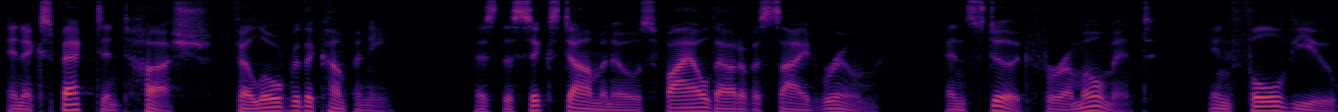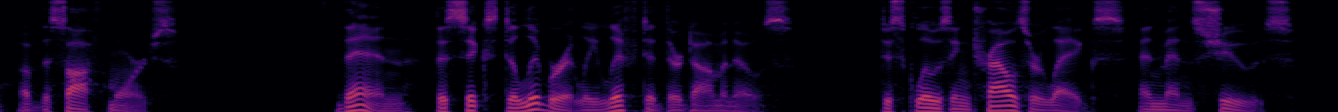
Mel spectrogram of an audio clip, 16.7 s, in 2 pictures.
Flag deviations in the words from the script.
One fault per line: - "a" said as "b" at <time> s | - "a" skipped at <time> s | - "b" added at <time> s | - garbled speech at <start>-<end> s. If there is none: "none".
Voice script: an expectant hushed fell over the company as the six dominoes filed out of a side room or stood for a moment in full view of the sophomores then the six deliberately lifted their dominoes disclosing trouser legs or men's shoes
- "hushed" said as "hush" at 0.8 s
- "or" said as "and" at 5.9 s
- "or" said as "and" at 15.5 s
